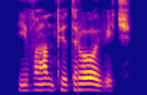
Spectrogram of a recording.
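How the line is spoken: Hissing maniac. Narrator (Russian): прошипел маньяк

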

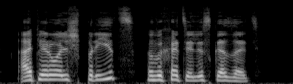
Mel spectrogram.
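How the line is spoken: Laughing. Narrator (Russian): засмеялся айтишник

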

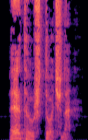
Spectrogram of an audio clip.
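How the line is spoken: Sighing. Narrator (Russian): вздохнул Антонио

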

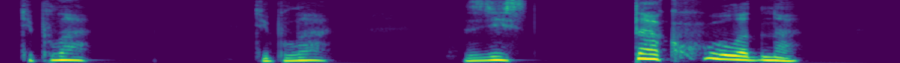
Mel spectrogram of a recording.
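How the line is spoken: King mumbling. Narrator (Russian): пробормотал король

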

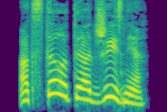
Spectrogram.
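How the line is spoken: Snorted. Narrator (Russian): фыркнула Зайка

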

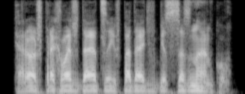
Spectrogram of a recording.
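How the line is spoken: Gritted teeth, breathing heavily. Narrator (Russian): процедил он, тяжело дыша

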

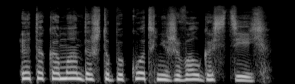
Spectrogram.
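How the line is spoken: Sighing. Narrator (Russian): вздохнула я

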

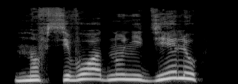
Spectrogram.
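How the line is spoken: Timid babble. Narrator (Russian): пролепетала Катя

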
